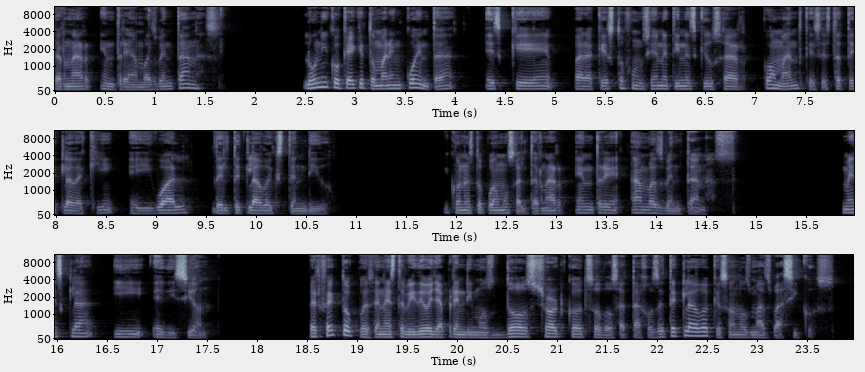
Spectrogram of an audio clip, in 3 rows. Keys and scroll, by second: 9.4 super+=, 14.7 super+=, 16.1 super+=.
